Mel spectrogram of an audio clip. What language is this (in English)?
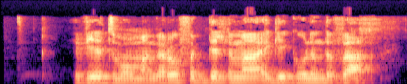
Mada (Cameroon)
